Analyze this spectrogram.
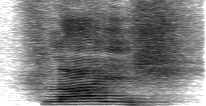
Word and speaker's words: Fleisch: A, E, if they come together, they will produce a sound like I. F, L, A, E, fly. S, sh, Fleisch.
